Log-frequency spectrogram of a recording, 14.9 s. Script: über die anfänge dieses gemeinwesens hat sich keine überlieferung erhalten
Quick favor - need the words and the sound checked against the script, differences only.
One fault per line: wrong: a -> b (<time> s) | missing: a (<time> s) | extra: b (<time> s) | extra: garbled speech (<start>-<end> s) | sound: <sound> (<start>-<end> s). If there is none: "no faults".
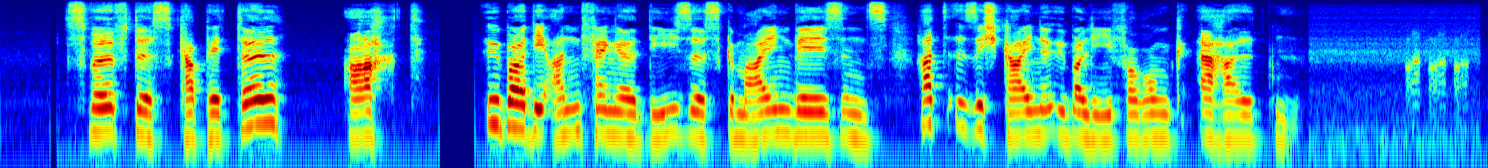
sound: laugh (14.0-14.7 s)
